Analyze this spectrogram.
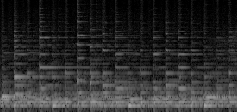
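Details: Plucked string music with a steady rhythm of repeated notes plays throughout, with no animal sounds.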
